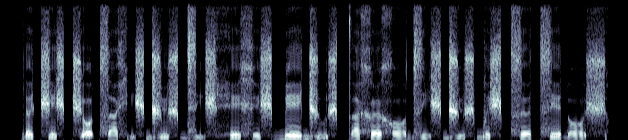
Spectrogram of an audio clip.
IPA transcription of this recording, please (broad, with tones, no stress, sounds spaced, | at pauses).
ɾ ə˧ t͡ʃ e˧ ʃ t͡ʃ ɔ̰˥ t͡s a˩ x ḭ˩ ʃ d͡ʒ y˧ ʃ d͡z ḭ˩ ʃ h e˧ x ɪ˩ ʃ ɓ e˥ d͡ʒ ṵ˥ ʃ t̪ a˩ x œ˧ x ɔ˩ d͡z i˩ ʃ d͡ʒ y˧ ʃ b ə˥ ʃ t͡s ə˧ t͡s ɪ˥ ɗ ɔ˩ ʃ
